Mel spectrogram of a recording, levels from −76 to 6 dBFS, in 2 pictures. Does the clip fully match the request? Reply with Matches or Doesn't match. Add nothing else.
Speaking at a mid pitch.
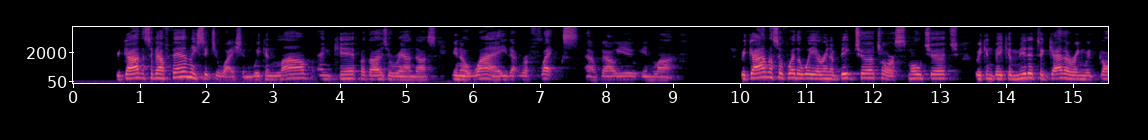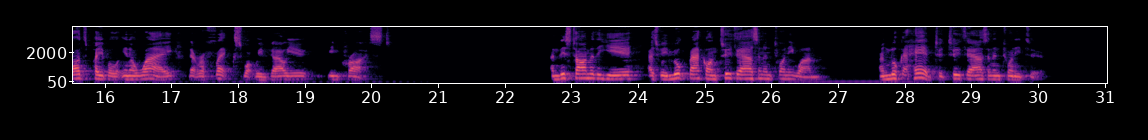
Matches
